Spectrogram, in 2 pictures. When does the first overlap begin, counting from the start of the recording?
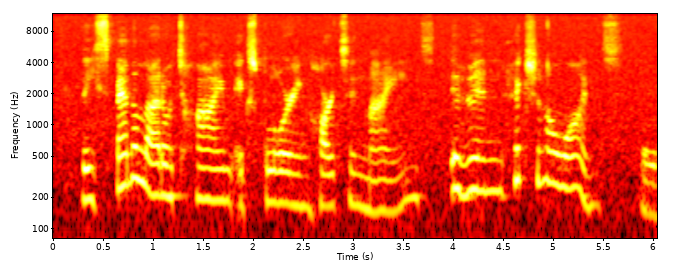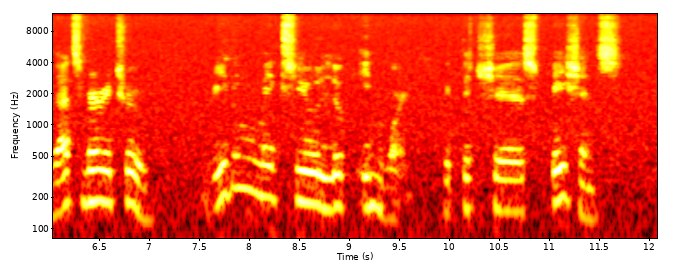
none

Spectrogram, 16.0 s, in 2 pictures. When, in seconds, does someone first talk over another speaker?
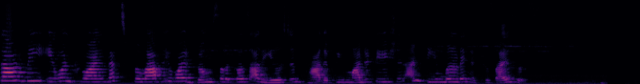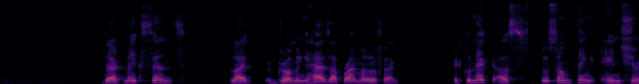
none

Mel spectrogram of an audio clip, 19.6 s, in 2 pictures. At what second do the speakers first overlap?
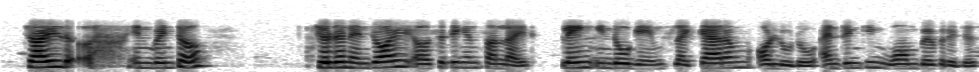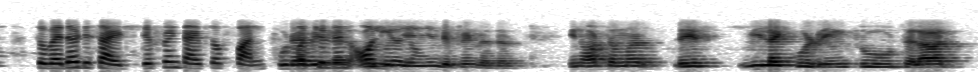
12.8 s

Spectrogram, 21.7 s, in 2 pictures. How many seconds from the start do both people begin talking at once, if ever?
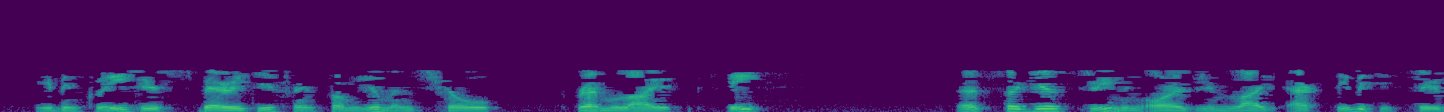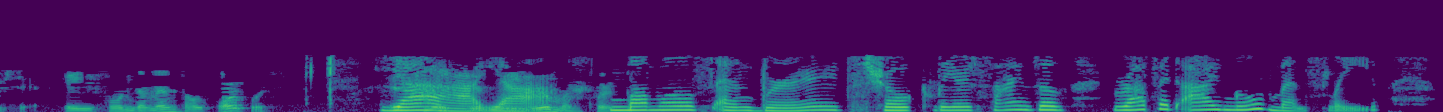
13.7 s

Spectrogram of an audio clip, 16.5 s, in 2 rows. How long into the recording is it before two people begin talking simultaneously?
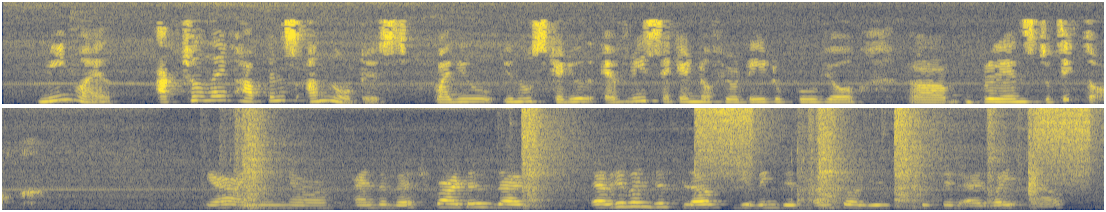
none

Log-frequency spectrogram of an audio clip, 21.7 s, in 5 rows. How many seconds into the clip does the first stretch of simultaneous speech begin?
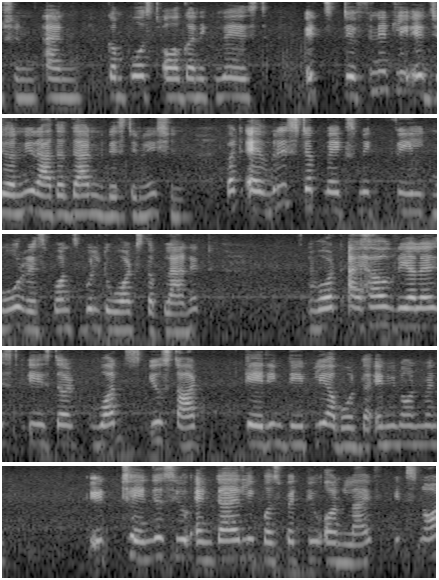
none

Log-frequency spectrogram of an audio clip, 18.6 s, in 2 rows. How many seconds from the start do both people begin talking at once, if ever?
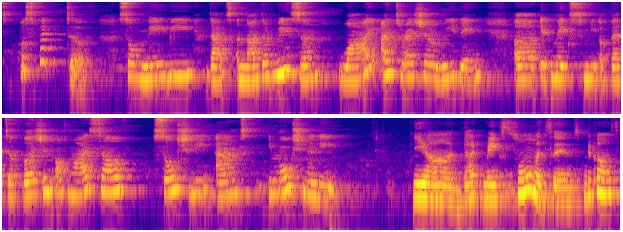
none

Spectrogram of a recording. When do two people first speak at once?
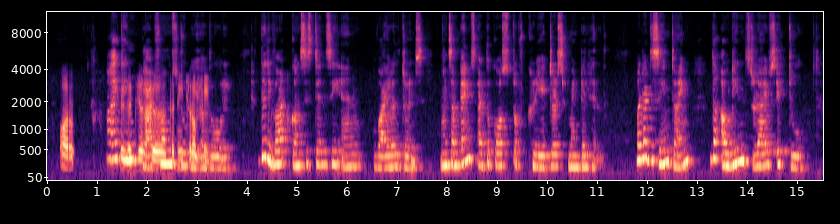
1.5 s

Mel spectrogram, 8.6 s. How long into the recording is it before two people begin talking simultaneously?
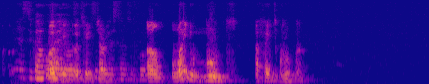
1.0 s

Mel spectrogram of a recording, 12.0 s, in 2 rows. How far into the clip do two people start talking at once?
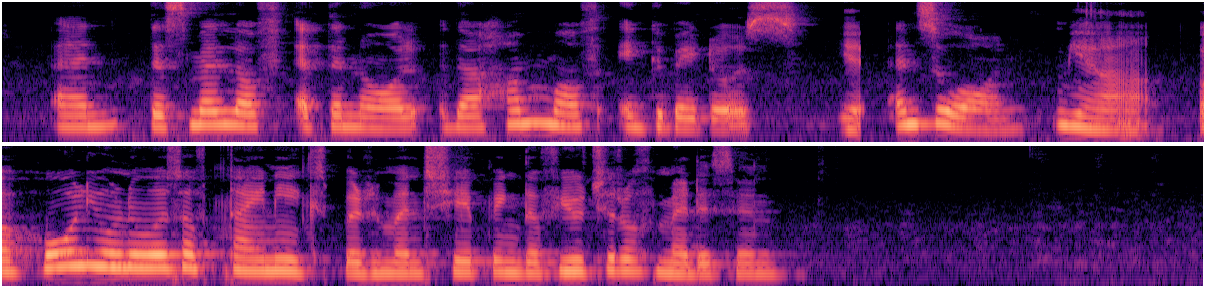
none

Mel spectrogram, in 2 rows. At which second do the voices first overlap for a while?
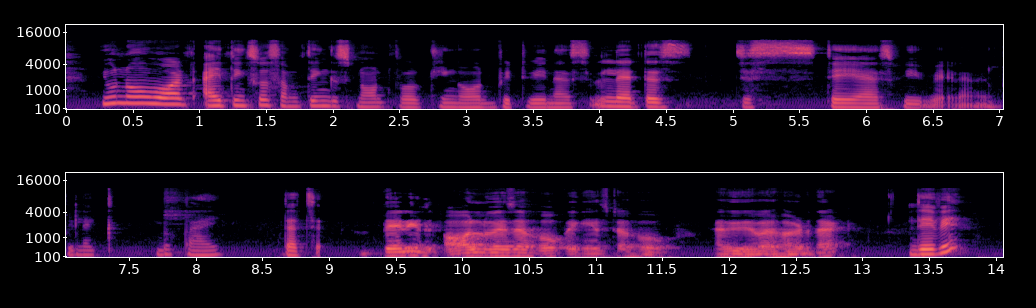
none

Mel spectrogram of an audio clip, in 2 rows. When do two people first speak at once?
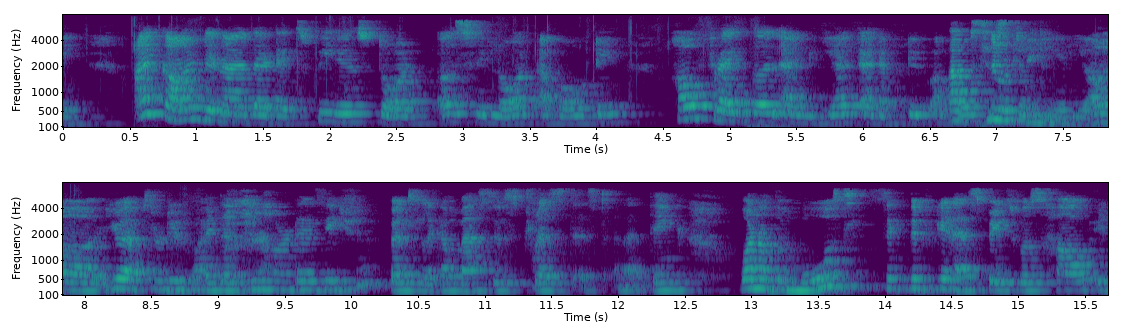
6.6 s

